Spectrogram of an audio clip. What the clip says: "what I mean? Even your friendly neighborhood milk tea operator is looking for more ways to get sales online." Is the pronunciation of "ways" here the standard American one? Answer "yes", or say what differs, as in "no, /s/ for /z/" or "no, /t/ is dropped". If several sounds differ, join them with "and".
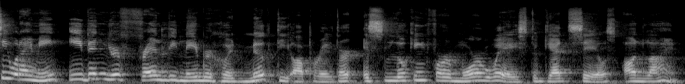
no, /s/ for /z/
